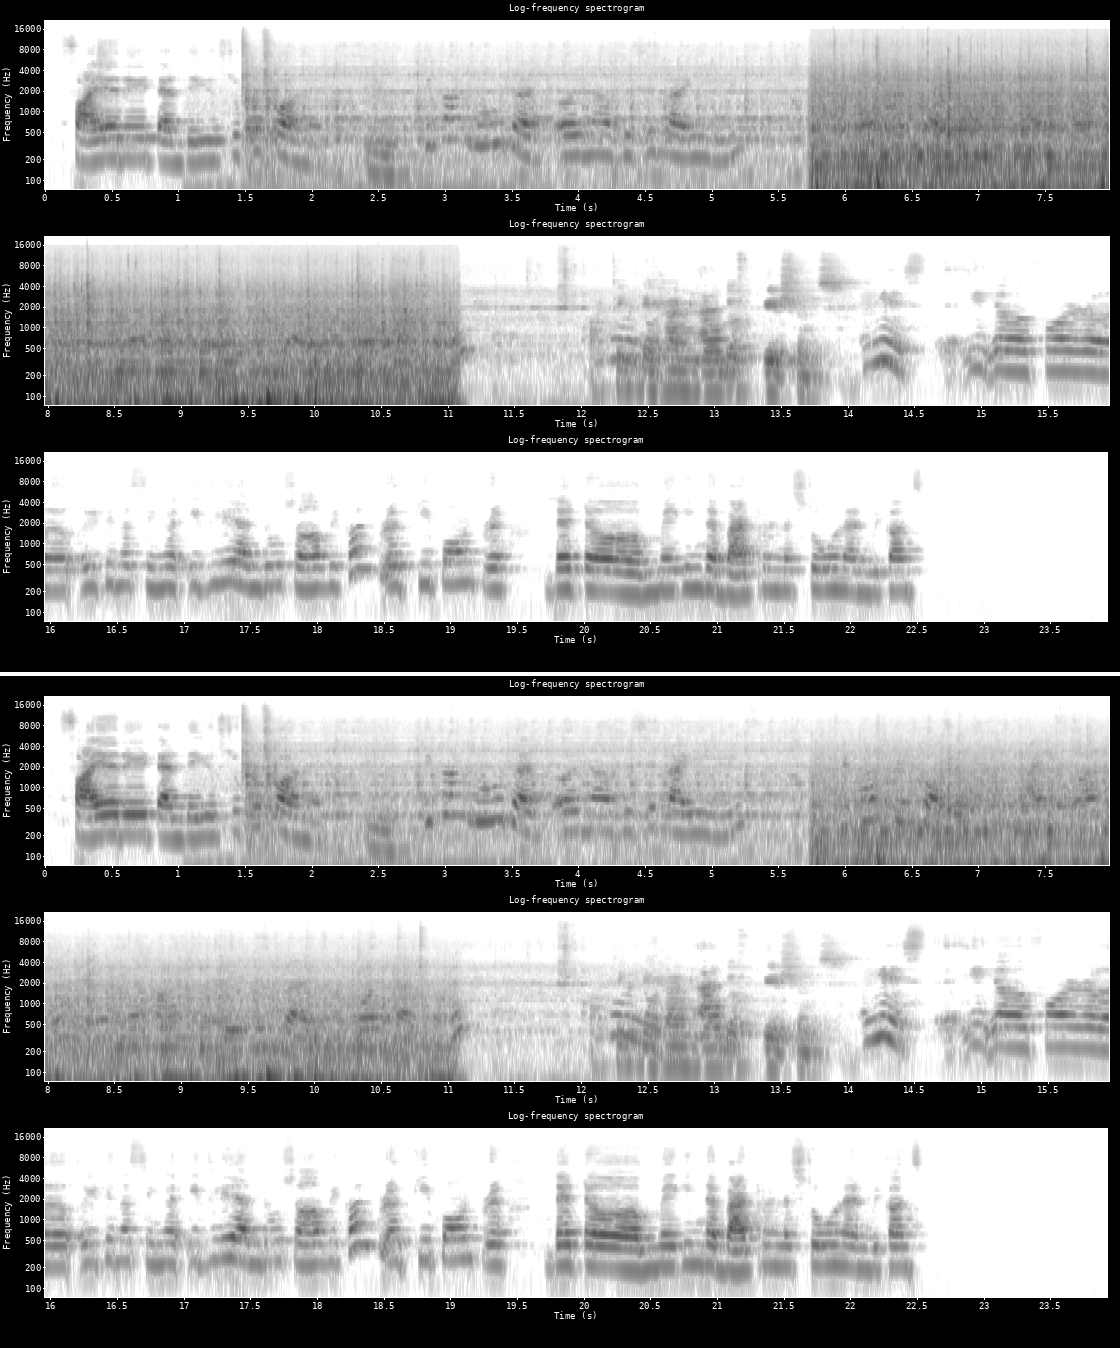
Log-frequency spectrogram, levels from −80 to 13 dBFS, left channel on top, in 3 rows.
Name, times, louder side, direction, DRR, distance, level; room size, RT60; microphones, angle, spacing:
voice 1, 0.2-2.1 2.8-5.3 5.9-11.2 12.2-13.2 14.1-19.4 19.7-22.5, right 2 dB, 55° right, 1.2 m, -33 dB
sound 1, 1.0-13.5, equal, ahead, 1.2 m, -43 dB
voice 2, 2.4-2.8 5.7-6.1 10.6-10.7 12.1-14.2, left 3 dB, 40° left, 0.6 m, -38 dB
Rain, 5.7-11.1, left 6 dB, 85° left, 0.3 m, -23 dB
3.7 x 2.5 x 4.2 m
head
